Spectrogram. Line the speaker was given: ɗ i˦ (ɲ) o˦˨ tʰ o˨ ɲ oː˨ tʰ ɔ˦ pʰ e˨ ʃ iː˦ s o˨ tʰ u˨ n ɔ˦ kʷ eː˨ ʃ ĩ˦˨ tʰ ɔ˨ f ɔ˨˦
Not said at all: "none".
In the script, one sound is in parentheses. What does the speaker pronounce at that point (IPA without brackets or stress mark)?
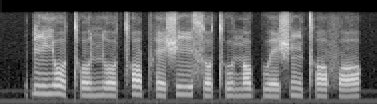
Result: j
